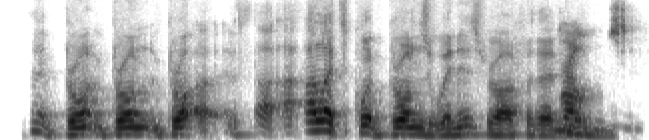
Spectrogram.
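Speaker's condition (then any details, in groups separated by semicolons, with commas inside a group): No condition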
